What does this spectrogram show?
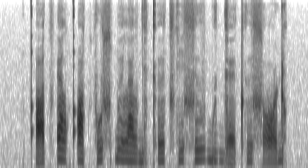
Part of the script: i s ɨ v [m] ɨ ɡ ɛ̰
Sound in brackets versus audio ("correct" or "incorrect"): incorrect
